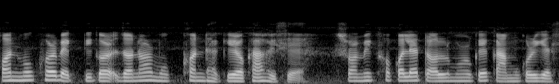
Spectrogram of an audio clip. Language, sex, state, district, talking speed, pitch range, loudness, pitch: Assamese, female, Assam, Sonitpur, 130 wpm, 155-180 Hz, -19 LUFS, 165 Hz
